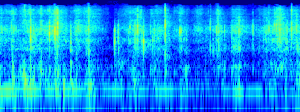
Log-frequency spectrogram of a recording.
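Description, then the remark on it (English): Gift wrapping crinkles and crackles as it is pulled open from a present, a poo-shaped crumb vacuum; a dense run of sharp, bright rustles with a few tearing bursts, continuing steadily for a couple of seconds with no voices. “Oh, isn't that some sweet crinkle?”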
